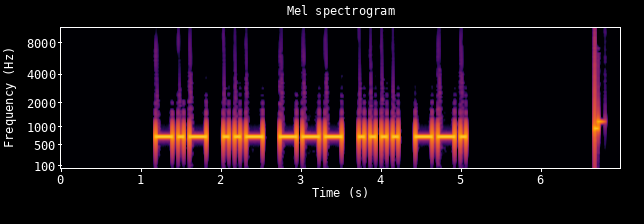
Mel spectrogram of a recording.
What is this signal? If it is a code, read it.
Morse code, heard as a keyed tone, about 17 wpm, 700 Hz. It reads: KUOHG
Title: Code Groups - 5 Letters - 17wpm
